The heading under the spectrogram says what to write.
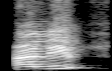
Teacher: खाली मुंह से पढ़ा जा रहा है बारीक करके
